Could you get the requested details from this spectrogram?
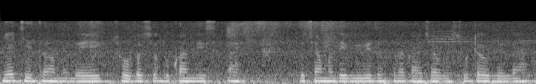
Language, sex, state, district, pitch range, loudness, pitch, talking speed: Marathi, male, Maharashtra, Pune, 135-145 Hz, -14 LUFS, 140 Hz, 155 wpm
